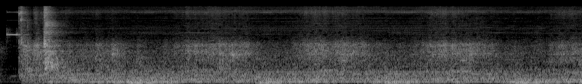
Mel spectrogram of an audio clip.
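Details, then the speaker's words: Frigidaire Electrolux Affinity gas dryer on high heat, normal, just after circuit board replacement and first test start: steady motor hum with soft whooshing swell about once a second as drum tumbles; runs normally. "i'm not sure if we'll hear the gas fire go off i think i hear it i'm gonna you just touch the exhaust with my hand and see if i can feels warm"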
